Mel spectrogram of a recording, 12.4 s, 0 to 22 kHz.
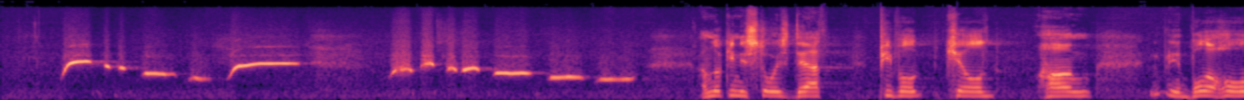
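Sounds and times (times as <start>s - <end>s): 
person whistling a short melodic tune: 0.6s - 3.1s, 3.9s - 6.4s
speech: 7.0s - 12.4s.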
